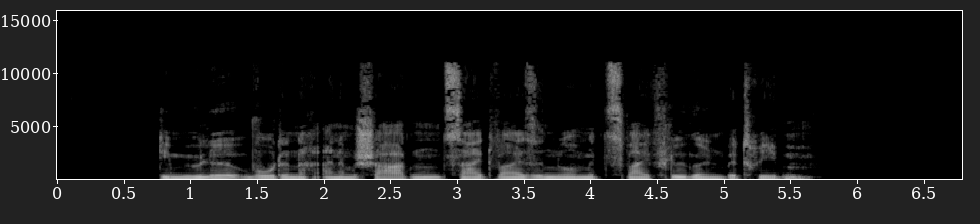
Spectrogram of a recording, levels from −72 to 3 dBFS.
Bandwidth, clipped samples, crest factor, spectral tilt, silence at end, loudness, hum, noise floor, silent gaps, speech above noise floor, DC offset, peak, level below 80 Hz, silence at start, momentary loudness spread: 11.5 kHz; under 0.1%; 18 dB; -5 dB/octave; 1.15 s; -27 LUFS; none; -80 dBFS; none; 54 dB; under 0.1%; -10 dBFS; -44 dBFS; 0.8 s; 6 LU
